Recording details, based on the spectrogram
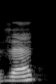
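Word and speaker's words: ב: the ground vet the vet has a little shelf edge coming out here for bedouin or house spelled b but pronounced v looks like the huff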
